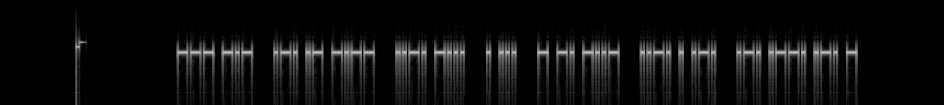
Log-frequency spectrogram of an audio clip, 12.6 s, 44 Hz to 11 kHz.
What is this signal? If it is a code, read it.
Morse code, heard as a keyed tone, about 28 wpm, 700 Hz. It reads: OK RAY FB ES TNX FER RPRT
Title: Practice QSO - Exchange 2 - Info - 28wpm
